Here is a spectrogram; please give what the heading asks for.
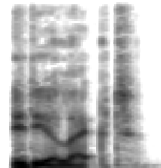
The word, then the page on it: idiolect: British English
